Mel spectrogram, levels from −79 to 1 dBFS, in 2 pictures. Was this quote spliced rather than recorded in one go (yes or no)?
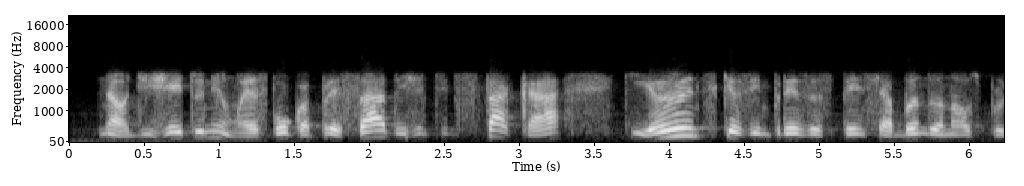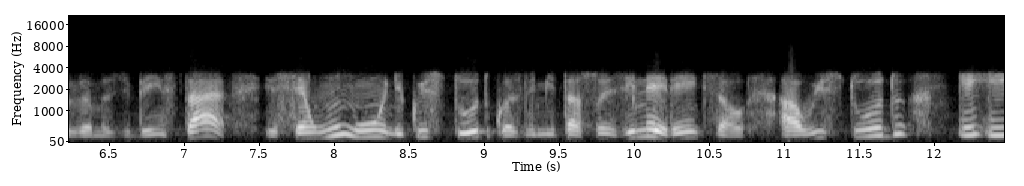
yes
